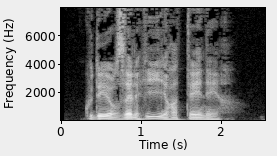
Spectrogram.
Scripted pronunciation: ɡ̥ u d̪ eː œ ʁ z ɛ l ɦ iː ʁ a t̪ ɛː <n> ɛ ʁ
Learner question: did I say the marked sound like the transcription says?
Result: yes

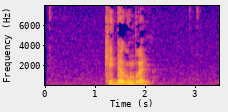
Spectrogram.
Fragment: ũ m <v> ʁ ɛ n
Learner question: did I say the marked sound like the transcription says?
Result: no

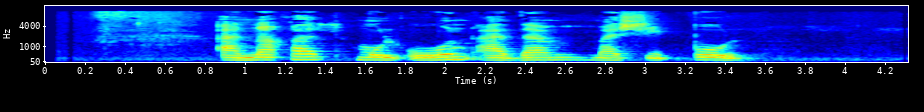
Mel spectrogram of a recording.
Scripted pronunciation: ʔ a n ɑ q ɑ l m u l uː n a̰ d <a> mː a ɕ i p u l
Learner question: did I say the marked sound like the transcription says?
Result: yes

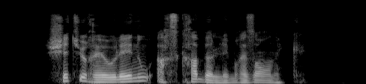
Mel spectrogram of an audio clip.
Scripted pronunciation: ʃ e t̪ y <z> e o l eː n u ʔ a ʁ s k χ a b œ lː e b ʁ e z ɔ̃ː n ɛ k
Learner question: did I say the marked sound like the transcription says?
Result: no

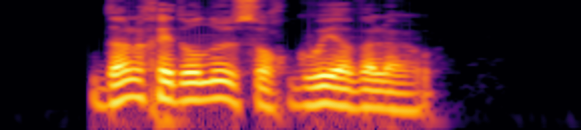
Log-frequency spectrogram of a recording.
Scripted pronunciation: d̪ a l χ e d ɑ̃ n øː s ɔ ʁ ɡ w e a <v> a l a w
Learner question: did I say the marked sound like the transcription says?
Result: yes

